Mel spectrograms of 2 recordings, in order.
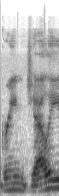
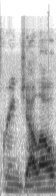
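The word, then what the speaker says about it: Green Jellÿ: Everybody pronounces the name Green Jelly, but apparently the band's real name was Green Jello, but they weren't allowed to say Jello, so it's spelled Jelly.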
